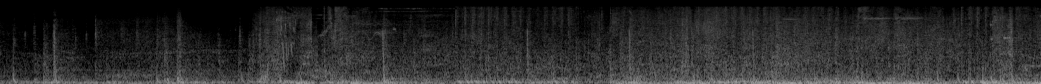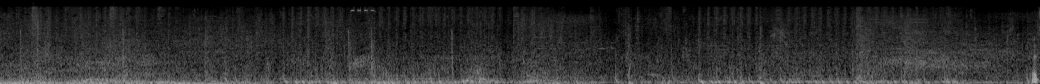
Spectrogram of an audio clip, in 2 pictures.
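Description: Sustained weapon fire in the Destiny 2 shooter game, dense and continuous bursts of shots with explosive booms throughout, loud and busy with no pauses.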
